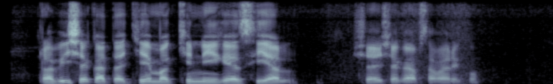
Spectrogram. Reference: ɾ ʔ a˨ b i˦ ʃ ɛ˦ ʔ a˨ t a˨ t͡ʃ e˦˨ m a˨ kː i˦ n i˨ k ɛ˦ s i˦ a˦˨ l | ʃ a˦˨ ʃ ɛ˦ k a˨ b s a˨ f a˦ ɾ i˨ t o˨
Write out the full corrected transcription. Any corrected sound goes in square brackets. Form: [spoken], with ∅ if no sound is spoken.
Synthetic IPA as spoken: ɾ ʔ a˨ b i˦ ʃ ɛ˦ [k] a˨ t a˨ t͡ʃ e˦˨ m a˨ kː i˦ n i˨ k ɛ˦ s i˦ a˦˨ l | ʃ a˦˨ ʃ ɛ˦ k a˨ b s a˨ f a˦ ɾ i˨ [k] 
